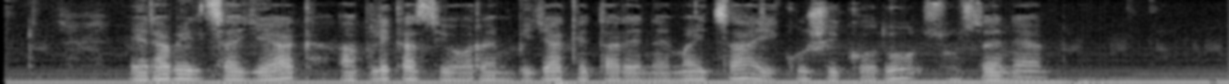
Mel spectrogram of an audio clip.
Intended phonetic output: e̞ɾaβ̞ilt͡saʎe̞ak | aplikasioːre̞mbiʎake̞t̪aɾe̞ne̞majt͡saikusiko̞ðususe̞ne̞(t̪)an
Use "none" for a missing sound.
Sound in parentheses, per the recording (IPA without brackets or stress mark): none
